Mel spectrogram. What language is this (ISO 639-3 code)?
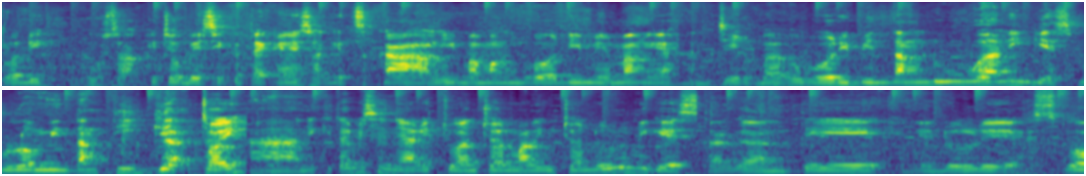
ind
